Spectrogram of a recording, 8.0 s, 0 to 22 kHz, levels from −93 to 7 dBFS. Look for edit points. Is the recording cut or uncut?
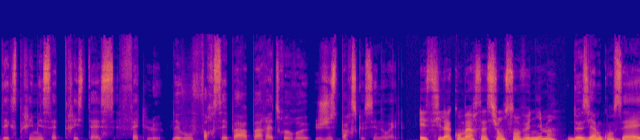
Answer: uncut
